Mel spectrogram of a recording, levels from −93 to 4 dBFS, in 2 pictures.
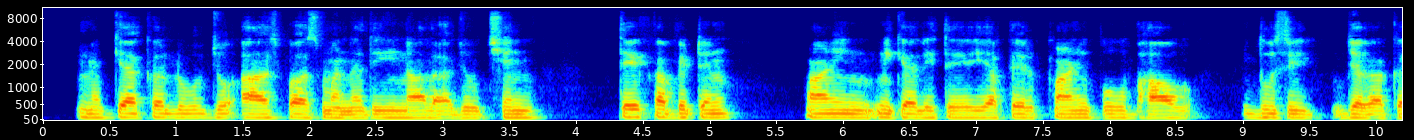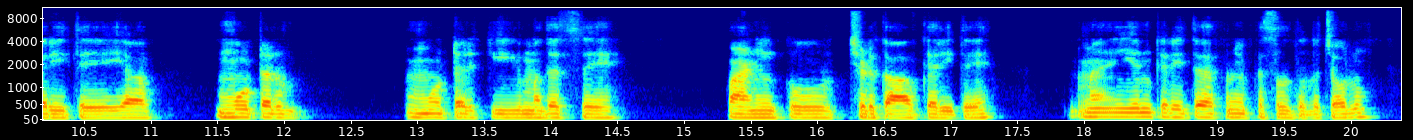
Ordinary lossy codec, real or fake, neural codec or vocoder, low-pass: none; real; none; 9.9 kHz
